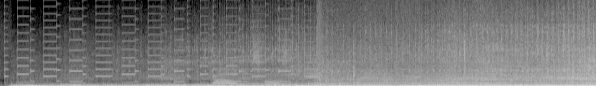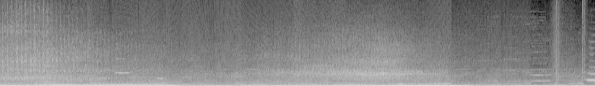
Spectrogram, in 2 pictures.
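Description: LuAZ off-road vehicles idle on a dark evening, then rev and pull away; a high beeping tone sounds at the start, followed by engine drone that rises and swells as the vehicles set off.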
